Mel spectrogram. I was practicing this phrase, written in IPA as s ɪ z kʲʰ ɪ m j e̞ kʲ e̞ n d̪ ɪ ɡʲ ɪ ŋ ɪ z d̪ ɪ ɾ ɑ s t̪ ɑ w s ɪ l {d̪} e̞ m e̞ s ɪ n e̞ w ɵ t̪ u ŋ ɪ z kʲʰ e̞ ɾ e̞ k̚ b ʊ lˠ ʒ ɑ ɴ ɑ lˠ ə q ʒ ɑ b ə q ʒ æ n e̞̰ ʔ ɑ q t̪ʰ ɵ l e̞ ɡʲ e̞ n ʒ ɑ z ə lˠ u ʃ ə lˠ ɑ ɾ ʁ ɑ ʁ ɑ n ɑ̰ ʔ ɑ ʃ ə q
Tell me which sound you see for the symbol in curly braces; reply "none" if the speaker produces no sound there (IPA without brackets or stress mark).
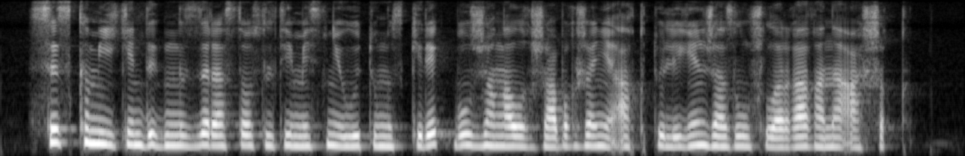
t̪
